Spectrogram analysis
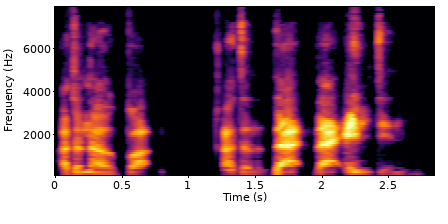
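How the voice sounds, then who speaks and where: A man's voice: mid-range voice, fairly even intonation, moderate pace, bright, forceful tone, dry recording, dull audio. A man co-hosting a podcast, chatting with rambling enthusiasm and a lot of "man". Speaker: podcast co-host. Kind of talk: casual chat.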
